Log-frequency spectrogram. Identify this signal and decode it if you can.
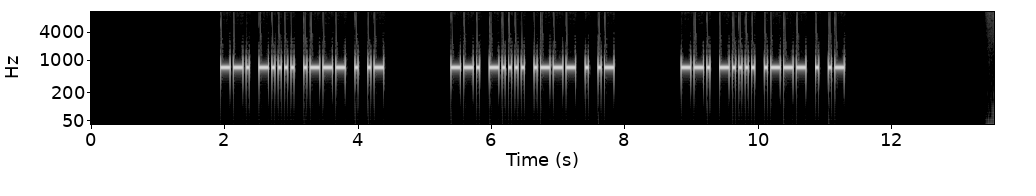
Morse code, heard as a keyed tone, about 25 wpm, 700 Hz. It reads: G6JEA G6JEA G6JEA
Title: DXCC-100 Call Signs - 5 Characters - Repeated 3x - 25wpm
